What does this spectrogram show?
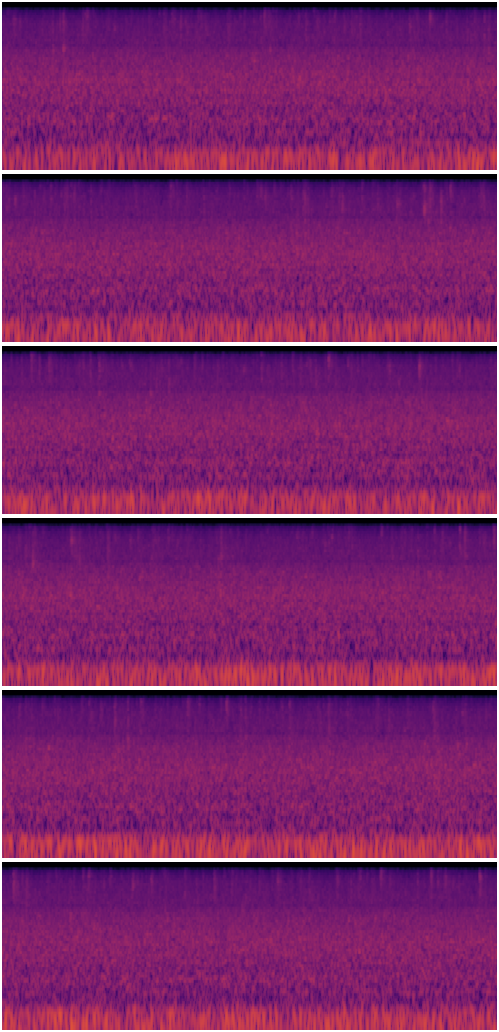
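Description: Steady rain falling on grass, a dense even hiss full of small drop ticks, with a steady low rumble underneath.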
